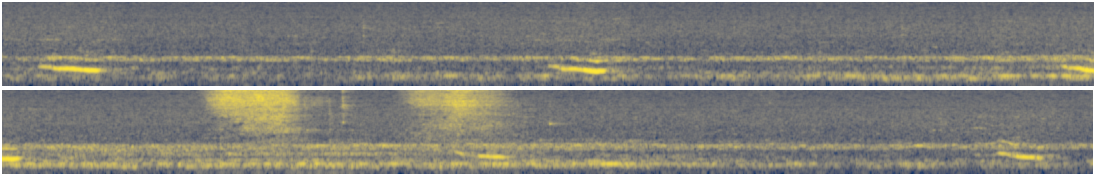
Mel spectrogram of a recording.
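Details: Wheezing in a sleepy female cat: a short, high, squeaky falling note about every four seconds, one with each breath.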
